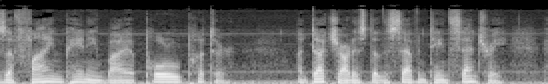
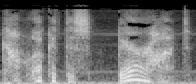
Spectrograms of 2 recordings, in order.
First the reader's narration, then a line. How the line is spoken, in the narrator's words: called Lambert in a loud whisper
